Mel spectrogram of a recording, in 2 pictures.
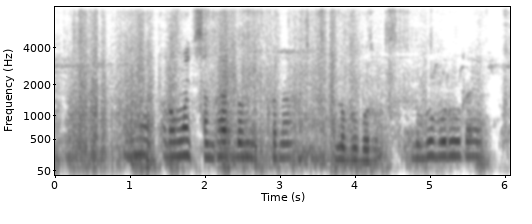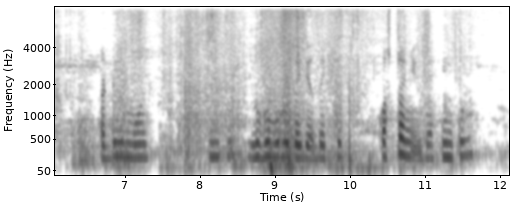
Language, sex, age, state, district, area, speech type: Santali, female, 45-60, West Bengal, Paschim Bardhaman, rural, spontaneous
